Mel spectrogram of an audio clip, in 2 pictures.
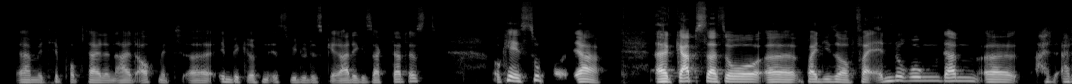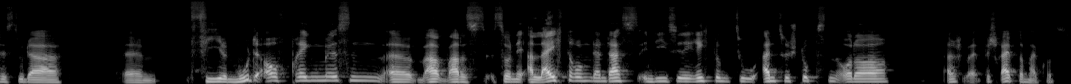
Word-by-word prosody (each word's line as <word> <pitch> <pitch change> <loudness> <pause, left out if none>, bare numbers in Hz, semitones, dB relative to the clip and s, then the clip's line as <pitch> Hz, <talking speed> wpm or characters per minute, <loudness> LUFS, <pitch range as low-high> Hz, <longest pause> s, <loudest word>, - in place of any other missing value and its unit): äh, 105 +1 -5
mit 105 -1 -11
Hip-Hop-Teilen 100 -4 -6
halt 95 -2 -5
auch - - -5
mit, - - -14
äh, 95 +1 -4
inbegriffen 110 -3 -7
ist, 100 +1 -15
wie 100 - -7
du 100 -1 -10
das 95 0 -13
gerade 95 0 -3
gesagt 100 +2 -8
hattest. 145 +5 -5 0.5
Okay, 180 -7 +3
super, 205 - -5 0.2
ja. - - +5 0.5
Äh, - - +10
gab's - - +7
da 130 - +9
so, 125 -3 +5
äh 115 0 +4
bei 120 - +4
dieser 120 -2 -1
Veränderung 175 - -1
dann, 160 -2 +1
äh, 115 -2 +2 0.2
hatt 120 -2 -11
hattest 120 -3 -8
du 120 - -6
da, 105 -2 +1 0.6
ähm, 95 -3 -7 0.4
viel 135 -1 -1
Mut 130 - 0
aufbringen 175 +1 -2
müssen? 180 -2 -5
Äh, 115 -1 0
war 125 +4 +3
war 120 +1 +4
das 115 0 -7
so 125 - -5
'ne 120 -1 -4
Erleichterung 165 - +2
dann, 150 -1 -3
das 155 +1 +2
in 130 -1 -7
diese 145 +1 -4
Richtung 150 0 -2
zu 145 -2 -5
anzustupsen 155 +1 -2
oder, 130 0 +1 0.5
äh, 125 - -4
sch 125 - -21 0.2
beschreib - - -1
doch - - -7
mal - - -9
kurz. - - -20
130 Hz, 160 wpm, -24 LUFS, 110-160 Hz, 0.6 s, Äh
